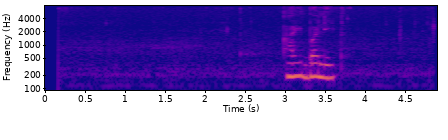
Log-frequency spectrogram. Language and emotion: Russian, neutral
